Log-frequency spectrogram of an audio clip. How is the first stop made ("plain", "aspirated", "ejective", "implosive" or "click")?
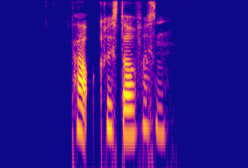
aspirated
